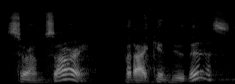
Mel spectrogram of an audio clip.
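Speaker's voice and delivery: soft, placating service agent; gently apologetic refusal with an offer; positive spin. Acted. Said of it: "putting a very positive spin on".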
